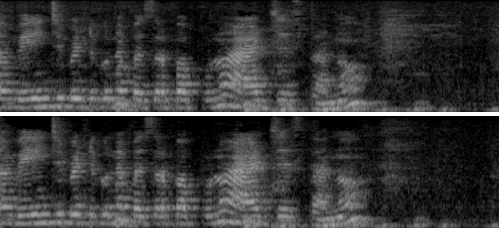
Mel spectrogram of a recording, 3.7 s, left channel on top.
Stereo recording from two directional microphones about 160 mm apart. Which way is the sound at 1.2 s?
25° right (ahead or behind).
